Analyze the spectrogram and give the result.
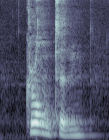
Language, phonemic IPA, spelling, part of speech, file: Dutch, /ˈklɔntə(n)/, klonten, noun / verb, Nl-klonten.ogg
- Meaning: plural of klont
